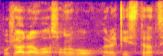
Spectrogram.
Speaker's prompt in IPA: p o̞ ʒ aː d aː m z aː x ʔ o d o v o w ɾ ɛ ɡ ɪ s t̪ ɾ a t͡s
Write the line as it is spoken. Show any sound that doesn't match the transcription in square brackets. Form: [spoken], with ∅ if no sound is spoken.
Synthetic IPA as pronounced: p o̞ ʒ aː d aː m [v] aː [s] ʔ o [n] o v o w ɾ ɛ ɡ ɪ s t̪ ɾ a t͡s

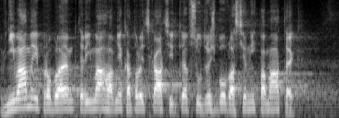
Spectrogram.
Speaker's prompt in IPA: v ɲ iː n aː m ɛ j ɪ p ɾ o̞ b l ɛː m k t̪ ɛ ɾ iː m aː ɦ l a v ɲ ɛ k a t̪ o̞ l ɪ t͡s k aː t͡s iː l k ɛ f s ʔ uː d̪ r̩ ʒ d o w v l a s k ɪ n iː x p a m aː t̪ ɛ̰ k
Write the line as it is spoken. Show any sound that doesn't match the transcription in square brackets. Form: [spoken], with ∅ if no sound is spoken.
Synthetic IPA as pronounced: v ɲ iː [m] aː m ɛ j ɪ p ɾ o̞ b l ɛː m k t̪ ɛ ɾ iː m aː ɦ l a v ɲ ɛ k a t̪ o̞ l ɪ t͡s k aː t͡s iː [ɾ] k ɛ f s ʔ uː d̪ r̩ ʒ [b] o w v l a s [c] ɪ n iː x p a m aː t̪ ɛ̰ k

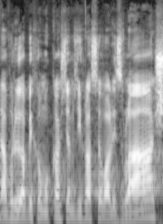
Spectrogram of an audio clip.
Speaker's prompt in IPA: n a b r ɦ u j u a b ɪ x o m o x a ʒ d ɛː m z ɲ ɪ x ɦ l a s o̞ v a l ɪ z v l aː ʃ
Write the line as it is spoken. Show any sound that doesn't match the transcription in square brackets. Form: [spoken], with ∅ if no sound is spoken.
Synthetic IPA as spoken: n a [v] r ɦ u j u a b ɪ x o m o [k] a ʒ d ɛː m z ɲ ɪ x ɦ l a s o̞ v a l ɪ z v l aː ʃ

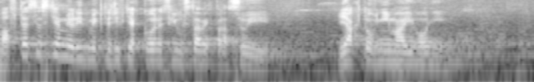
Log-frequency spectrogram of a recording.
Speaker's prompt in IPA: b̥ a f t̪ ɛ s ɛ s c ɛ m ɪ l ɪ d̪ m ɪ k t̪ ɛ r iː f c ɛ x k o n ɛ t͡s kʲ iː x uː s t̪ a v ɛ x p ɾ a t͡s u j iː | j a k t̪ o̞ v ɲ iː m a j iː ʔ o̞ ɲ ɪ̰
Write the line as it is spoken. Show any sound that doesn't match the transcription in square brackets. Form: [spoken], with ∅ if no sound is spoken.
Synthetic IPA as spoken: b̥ a f t̪ ɛ s ɛ s c ɛ m ɪ l ɪ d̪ m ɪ k t̪ ɛ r iː f c ɛ x k o n ɛ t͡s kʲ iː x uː s t̪ a v ɛ x p ɾ a t͡s u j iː | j a k t̪ o̞ v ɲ iː m a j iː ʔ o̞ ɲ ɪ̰

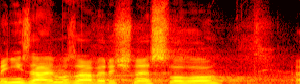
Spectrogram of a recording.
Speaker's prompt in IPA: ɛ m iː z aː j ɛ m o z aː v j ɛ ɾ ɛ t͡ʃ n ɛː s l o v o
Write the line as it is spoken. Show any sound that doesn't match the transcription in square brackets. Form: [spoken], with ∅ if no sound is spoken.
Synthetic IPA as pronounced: ɛ [ɲ] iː z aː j ɛ m o z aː v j ɛ ɾ ɛ t͡ʃ n ɛː s l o v o

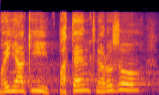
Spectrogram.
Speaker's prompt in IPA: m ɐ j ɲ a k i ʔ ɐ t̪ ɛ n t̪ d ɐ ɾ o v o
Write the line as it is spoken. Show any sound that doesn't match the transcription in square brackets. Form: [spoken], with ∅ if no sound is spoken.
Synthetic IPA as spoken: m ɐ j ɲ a k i [p] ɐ t̪ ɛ n t̪ [n] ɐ ɾ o [z] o

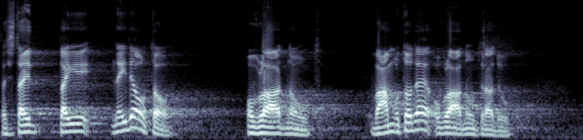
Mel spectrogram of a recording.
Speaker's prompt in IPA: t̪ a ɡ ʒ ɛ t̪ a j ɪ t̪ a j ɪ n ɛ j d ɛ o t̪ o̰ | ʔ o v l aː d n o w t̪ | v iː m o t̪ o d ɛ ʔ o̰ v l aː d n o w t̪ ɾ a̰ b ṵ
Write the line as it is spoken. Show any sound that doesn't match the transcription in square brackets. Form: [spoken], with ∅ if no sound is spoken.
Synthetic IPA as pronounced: t̪ a ɡ ʒ ɛ t̪ a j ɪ t̪ a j ɪ n ɛ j d ɛ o t̪ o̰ | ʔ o v l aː d n o w t̪ | v [aː] m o t̪ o d ɛ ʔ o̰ v l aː d n o w t̪ ɾ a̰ [d] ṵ

